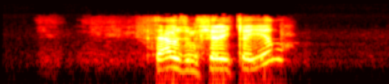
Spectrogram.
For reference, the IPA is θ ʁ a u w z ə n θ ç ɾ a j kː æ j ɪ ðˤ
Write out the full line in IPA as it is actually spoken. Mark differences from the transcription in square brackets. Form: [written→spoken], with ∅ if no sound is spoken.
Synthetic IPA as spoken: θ [ʁ→ʕ] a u w z ə [n→m] θ ç ɾ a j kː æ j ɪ ðˤ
